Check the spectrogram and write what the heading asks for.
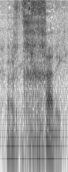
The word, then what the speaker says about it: Hari: Is it pronounced Harry or Gary in Ukrainian? Is that Hari Krishna. Hari? Hari.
